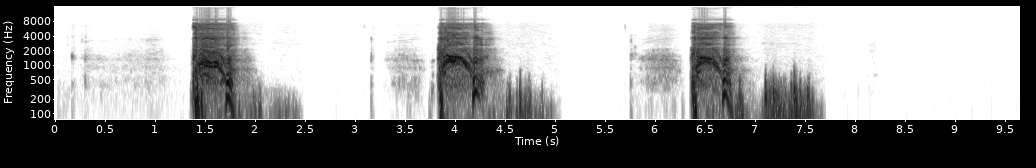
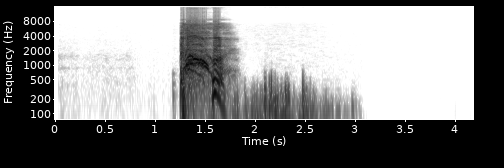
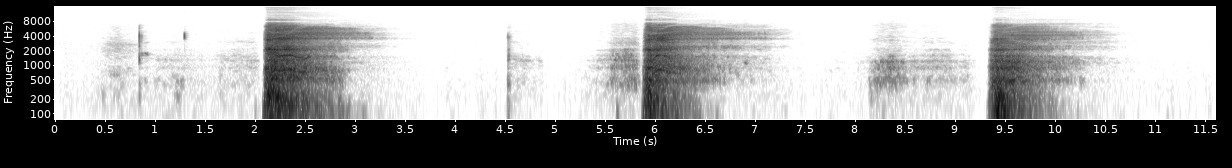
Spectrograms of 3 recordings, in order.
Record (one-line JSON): {"three_cough_length": "9.6 s", "three_cough_amplitude": 32155, "three_cough_signal_mean_std_ratio": 0.32, "cough_length": "4.2 s", "cough_amplitude": 32768, "cough_signal_mean_std_ratio": 0.29, "exhalation_length": "11.6 s", "exhalation_amplitude": 27559, "exhalation_signal_mean_std_ratio": 0.26, "survey_phase": "beta (2021-08-13 to 2022-03-07)", "age": "45-64", "gender": "Male", "wearing_mask": "No", "symptom_none": true, "smoker_status": "Ex-smoker", "respiratory_condition_asthma": false, "respiratory_condition_other": false, "recruitment_source": "REACT", "submission_delay": "1 day", "covid_test_result": "Negative", "covid_test_method": "RT-qPCR"}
